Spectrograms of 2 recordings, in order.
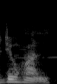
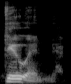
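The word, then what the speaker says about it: Doohan: play pool at roddenberry's house with uh James Duhon no way it's pronounced doing okay well that works too all right I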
